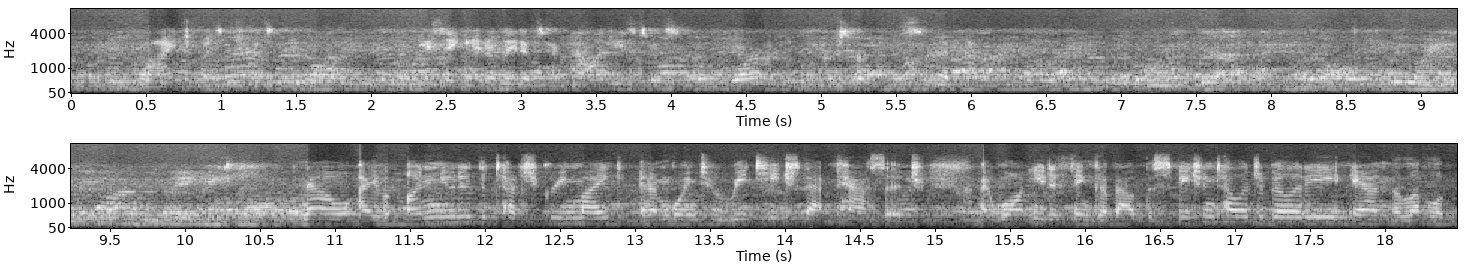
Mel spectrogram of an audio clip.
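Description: Simulated hearing-aid listening: loud classroom babble masks speech, then a woman's voice comes through more clearly over the noise once a remote microphone is switched on.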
